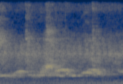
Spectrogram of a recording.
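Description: A caged songbird calls with a continuous harsh, chattering squawk, close and fairly loud, over a steady faint low hum, with no voices.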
